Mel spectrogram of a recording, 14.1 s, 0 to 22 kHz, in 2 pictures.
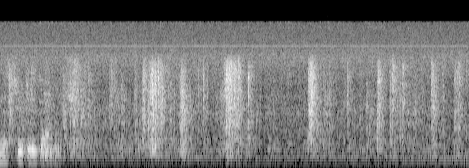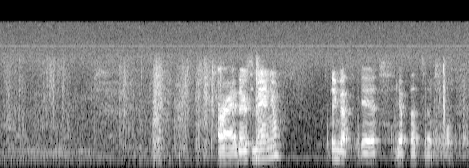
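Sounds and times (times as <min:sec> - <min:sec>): faint steady hum: 0:00.0 - 0:14.0
paper manual rustling: 0:00.4 - 0:10.4.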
